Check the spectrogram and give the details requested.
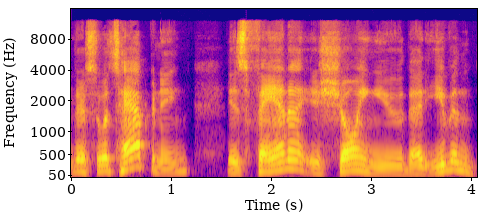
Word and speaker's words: PFANA: We pronounce that FANA, P-F-A-N-A, FANA, People for a New America.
